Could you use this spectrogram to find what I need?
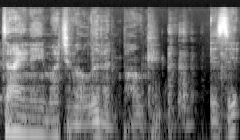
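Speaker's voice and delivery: deep, hushed, quiet sexy movie-style voice. Going off into Clint Eastwood for a second to quote a line, in a Clint Eastwood voice. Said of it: "I just went off Clint Eastwood for a second".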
